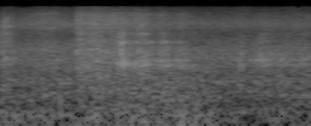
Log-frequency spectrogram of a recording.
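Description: Wind buffeting the microphone: a gusty, uneven rumble over a steady rushing hiss.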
